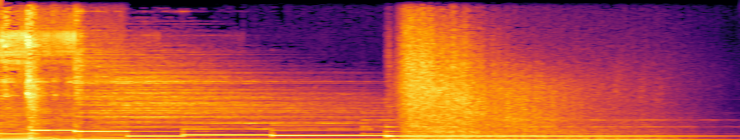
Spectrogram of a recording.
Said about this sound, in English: Did I hear like um someone hawking a loogie? No, it was a lightning sound.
